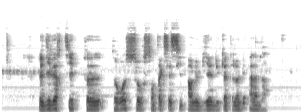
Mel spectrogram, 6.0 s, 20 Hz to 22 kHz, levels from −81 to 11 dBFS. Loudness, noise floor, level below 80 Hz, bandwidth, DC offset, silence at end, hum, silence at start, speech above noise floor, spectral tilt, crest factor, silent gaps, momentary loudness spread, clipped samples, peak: -19 LUFS; -58 dBFS; -58 dBFS; 11 kHz; under 0.1%; 0.7 s; none; 0.05 s; 38 dB; -3 dB/octave; 20 dB; none; 12 LU; under 0.1%; -2 dBFS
